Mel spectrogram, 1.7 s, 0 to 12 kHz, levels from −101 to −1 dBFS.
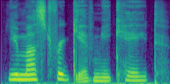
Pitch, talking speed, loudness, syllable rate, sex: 165 Hz, 175 wpm, -17 LUFS, 4.7 syllables/s, female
